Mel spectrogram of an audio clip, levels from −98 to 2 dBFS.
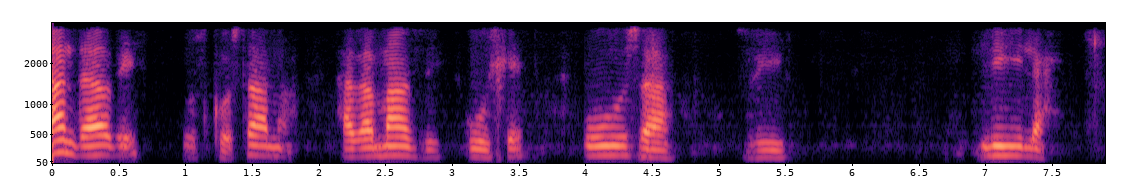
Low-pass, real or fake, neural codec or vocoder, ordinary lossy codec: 3.6 kHz; fake; codec, 24 kHz, 0.9 kbps, WavTokenizer, medium speech release version 1; none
